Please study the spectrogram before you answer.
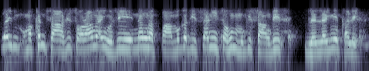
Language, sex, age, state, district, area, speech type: Manipuri, male, 60+, Manipur, Imphal East, rural, conversation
